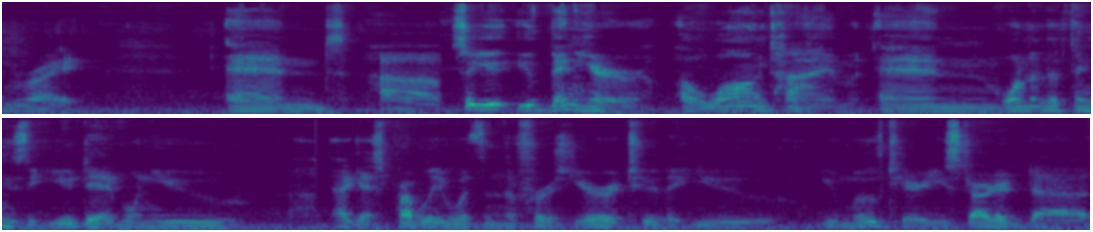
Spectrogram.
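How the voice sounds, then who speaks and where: A somewhat breathy man speaks at a medium pitch. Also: ordinary pitch variation, moderate pace. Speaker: host and grandson interviewer. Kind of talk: casual interview talk.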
